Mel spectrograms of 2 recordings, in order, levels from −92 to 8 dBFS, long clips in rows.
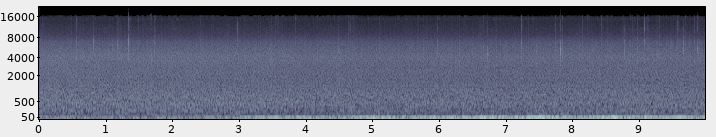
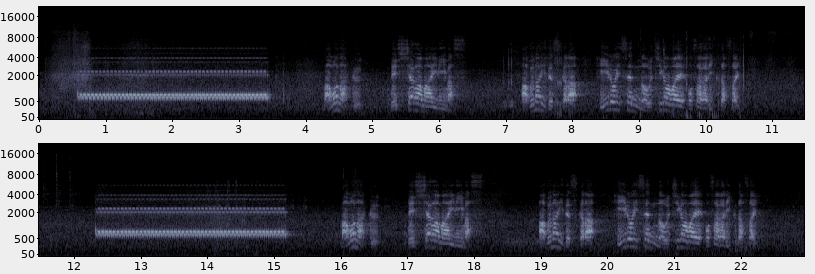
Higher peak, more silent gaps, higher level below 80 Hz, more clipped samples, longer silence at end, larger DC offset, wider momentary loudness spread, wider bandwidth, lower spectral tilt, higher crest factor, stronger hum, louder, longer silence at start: first, -6 dBFS vs -22 dBFS; neither; first, -30 dBFS vs -88 dBFS; neither; second, 0 s vs 0.7 s; neither; second, 1 LU vs 10 LU; first, 17 kHz vs 10 kHz; about the same, -2 dB/octave vs -2 dB/octave; about the same, 22 dB vs 18 dB; neither; first, -28 LUFS vs -38 LUFS; second, 0 s vs 0.2 s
